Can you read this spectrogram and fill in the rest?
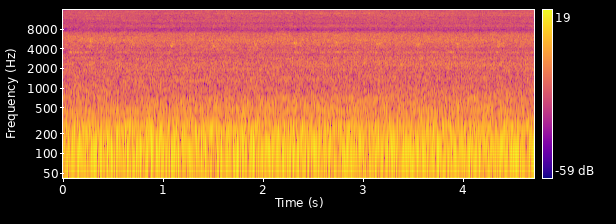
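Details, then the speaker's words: Mercedes W124 (M103) first start on jury-rigged non-original 1K spark plug wires, cylinder 1/4 leads swapped, running super rich: rough idle with a steady high squeal. Owner suspects a rusted pulley, unconfirmed. "I think one of my pulleys are rusted. Yeah, I think it's that one right."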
